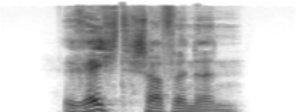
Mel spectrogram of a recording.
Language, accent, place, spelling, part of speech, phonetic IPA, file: German, Germany, Berlin, rechtschaffenen, adjective, [ˈʁɛçtˌʃafənən], De-rechtschaffenen.ogg
- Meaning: inflection of rechtschaffen: 1. strong genitive masculine/neuter singular 2. weak/mixed genitive/dative all-gender singular 3. strong/weak/mixed accusative masculine singular 4. strong dative plural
